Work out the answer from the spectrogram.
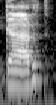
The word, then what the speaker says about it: Descartes: el concepto de analizar como de kart que se escribe descartes que entienden por analizar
